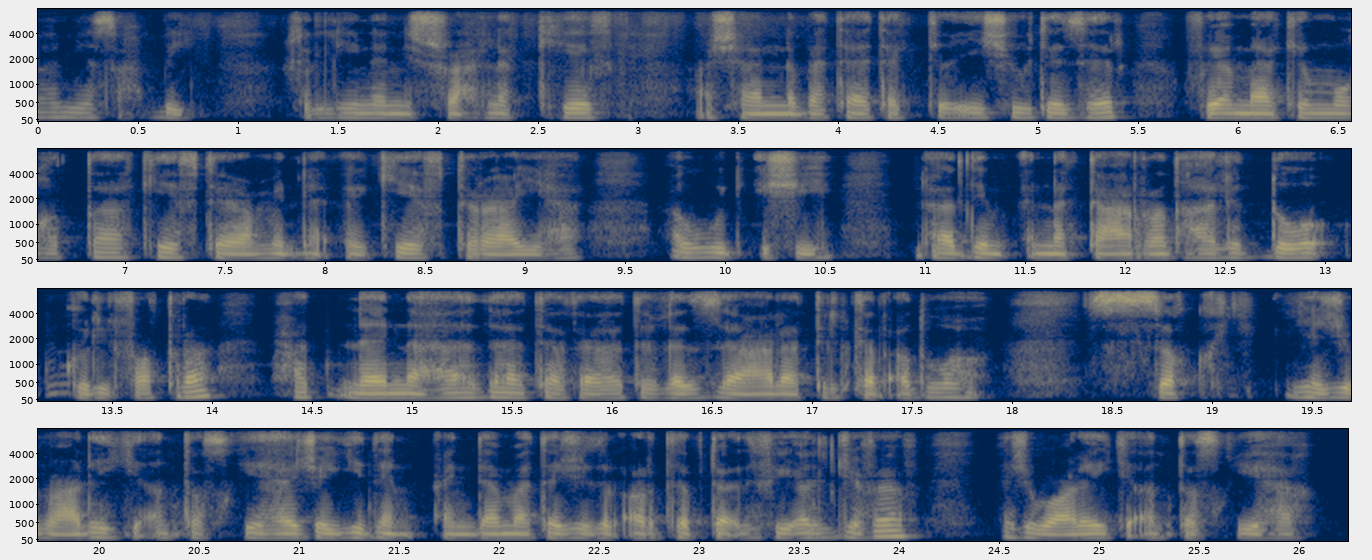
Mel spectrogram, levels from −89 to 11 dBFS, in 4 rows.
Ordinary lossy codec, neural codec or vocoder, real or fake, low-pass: none; none; real; 7.2 kHz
